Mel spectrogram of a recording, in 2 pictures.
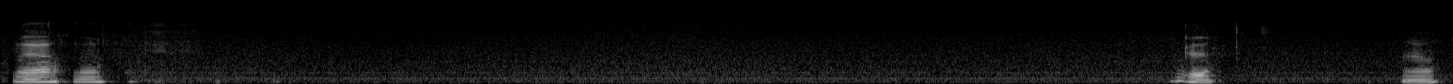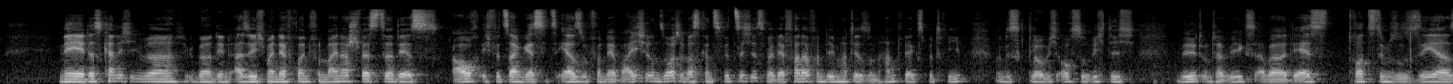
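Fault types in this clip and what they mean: Echo leak: a brief, faint copy of the speech returns 255 ms late at 1.27–1.33 s, a distinct repeat rather than reverb's smear, likely from uncancelled loudspeaker pickup.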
